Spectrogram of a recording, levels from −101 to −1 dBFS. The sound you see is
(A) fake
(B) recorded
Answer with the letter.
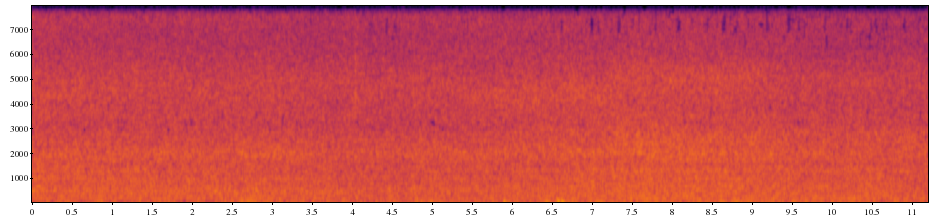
B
